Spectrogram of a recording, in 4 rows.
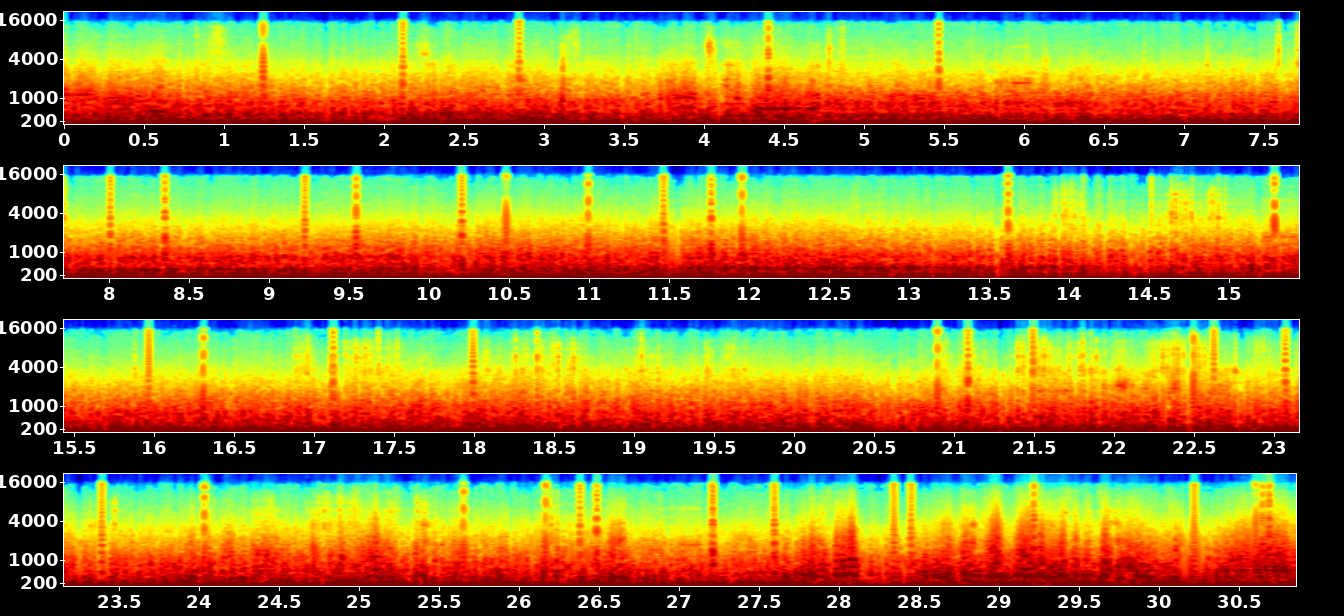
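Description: BMW 120d's four-cylinder turbodiesel engine heard from inside the cabin on track, its note holding steady and then shifting pitch in steps every few seconds, over constant loud road noise.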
